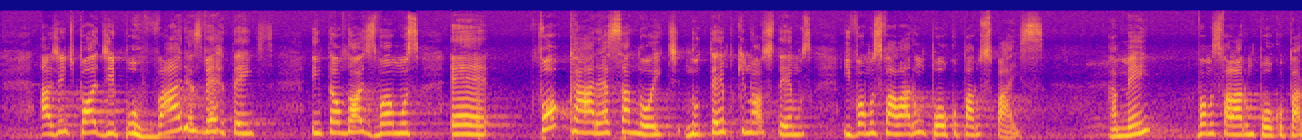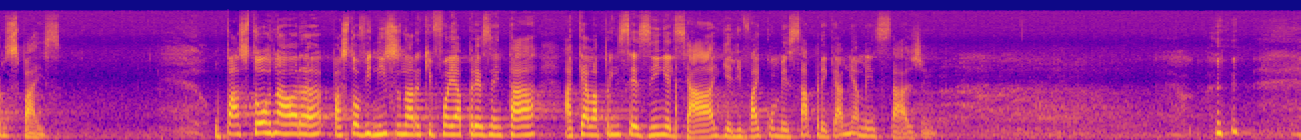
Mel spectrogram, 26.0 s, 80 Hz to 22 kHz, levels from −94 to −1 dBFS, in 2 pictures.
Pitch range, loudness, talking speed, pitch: 235-280 Hz, -14 LUFS, 135 wpm, 250 Hz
